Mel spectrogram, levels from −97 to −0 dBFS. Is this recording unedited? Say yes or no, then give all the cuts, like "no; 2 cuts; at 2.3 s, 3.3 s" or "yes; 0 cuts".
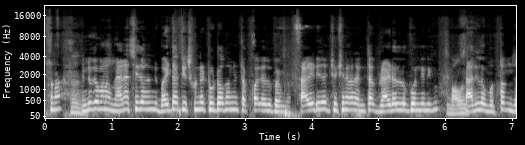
no; 1 cut; at 3.5 s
